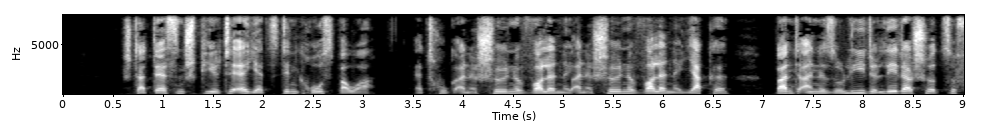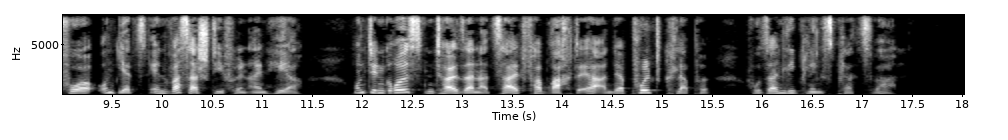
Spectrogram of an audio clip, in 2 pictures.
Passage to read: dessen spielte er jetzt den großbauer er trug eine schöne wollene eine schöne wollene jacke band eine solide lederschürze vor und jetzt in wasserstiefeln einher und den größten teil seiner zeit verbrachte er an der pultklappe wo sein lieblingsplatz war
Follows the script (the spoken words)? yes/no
yes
